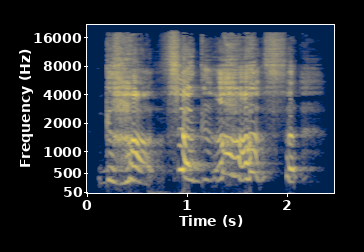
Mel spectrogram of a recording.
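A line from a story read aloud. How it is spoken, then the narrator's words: Sobbing tormented wife. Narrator (French): sanglota l'épouse martyre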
